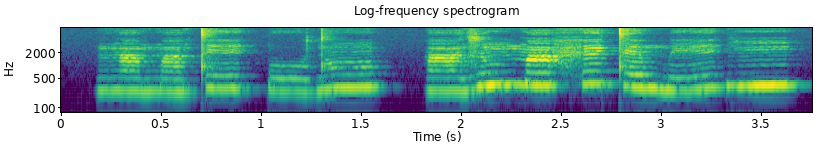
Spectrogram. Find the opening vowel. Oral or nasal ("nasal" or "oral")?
nasal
